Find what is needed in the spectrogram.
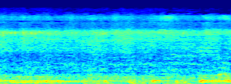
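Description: Loud music over the ride's sound system, holding a long low note, over the rumble of a Sobema Matterhorn ride spinning.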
